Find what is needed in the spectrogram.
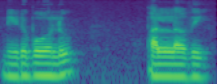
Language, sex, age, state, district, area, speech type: Telugu, male, 60+, Andhra Pradesh, Konaseema, rural, spontaneous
